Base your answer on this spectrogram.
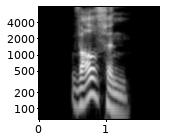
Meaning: first/third-person plural preterite of werfen
- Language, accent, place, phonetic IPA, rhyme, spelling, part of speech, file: German, Germany, Berlin, [ˈvaʁfn̩], -aʁfn̩, warfen, verb, De-warfen.ogg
